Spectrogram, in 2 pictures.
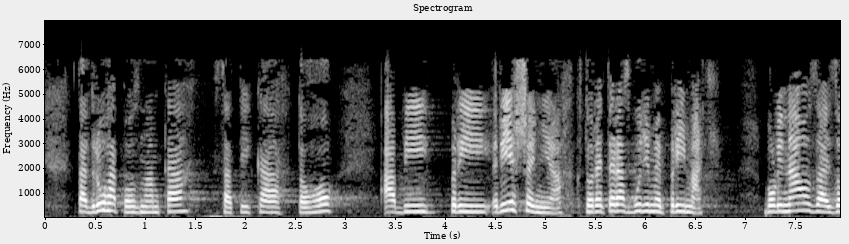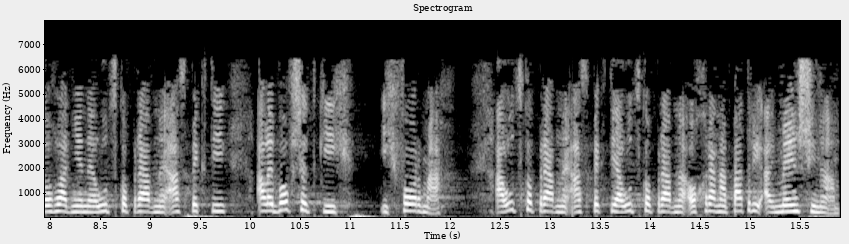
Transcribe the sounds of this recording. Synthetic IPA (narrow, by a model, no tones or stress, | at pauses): t̪aːd̪ɾuɦaːpɔznaːmkasat̪iːkat̪ɔɦɔʔabipɾiɾɪɛʃɛɲɪaxkt̪ɔɾɛːt̪ɛɾazbuɟɛmɛpɾimac | bɔlinaɔzajzɔɦlad̪ɲɛnɛːlut͡skɔpɾaːʊnɛːʔaspɛkt̪iʔalɛʋɔfʃɛt̪kiːɣixfɔɾmaːx | alut͡skɔpɾaːʊnɛ̰ːʔaspɛkt̪ialut͡skɔpɾaːʊna̰ʔɔxɾanapat̪ɾiːʔajmɛnʃinaːm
